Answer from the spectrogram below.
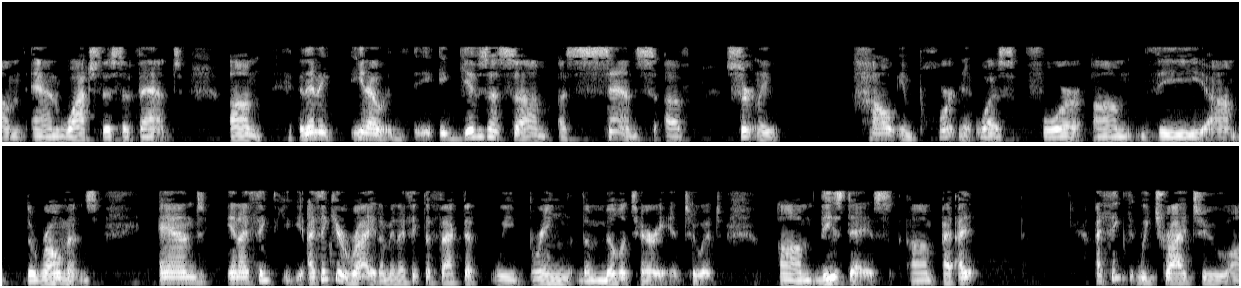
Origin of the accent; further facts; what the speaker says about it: Buffalo, New York, United States; I mean, look, I'm from Buffalo, so I've seen the Bills go to the Super Bowl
